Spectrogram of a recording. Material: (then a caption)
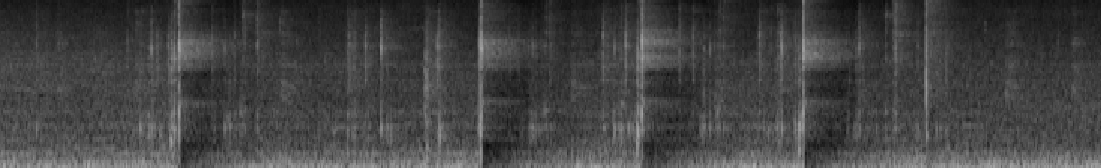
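Plastic. Fingers work the eye-change mechanism on the hard, hollow plastic head of a brown-haired Blythe fashion doll held in the hands. Four sharp, bright mechanical clicks and a softer fifth sound over a steady low rumble as the eyelids and eye colour switch.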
